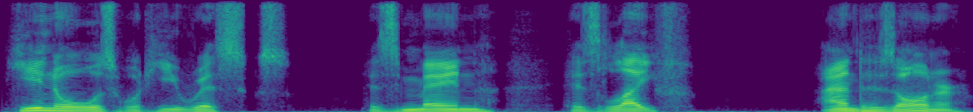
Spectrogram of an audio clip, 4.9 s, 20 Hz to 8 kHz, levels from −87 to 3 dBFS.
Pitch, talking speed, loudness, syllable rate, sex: 115 Hz, 150 wpm, -19 LUFS, 3.7 syllables/s, male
